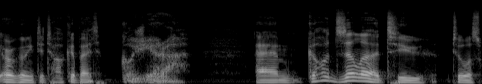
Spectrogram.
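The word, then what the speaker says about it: ゴジラ: to to us westerners but I prefer the original pronunciation which I can never get right but it does sound cool when it's said by a Japanese person and they say gochiara really menacing I love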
